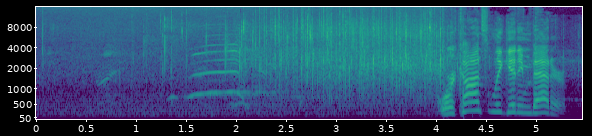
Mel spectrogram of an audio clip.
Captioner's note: applause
